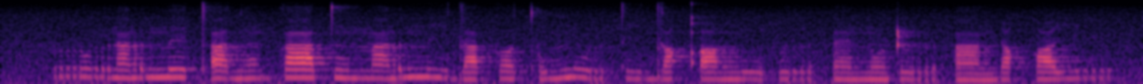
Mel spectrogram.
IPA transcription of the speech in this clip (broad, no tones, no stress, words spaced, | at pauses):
rurɾãrn̪etʼa dõkat̪ũ n̪ãrn̪ida kʌtʼuŋurti dɯqʼʌŋuʔɯr ʔɛ̃nũʈɯr ʔãŋi qʷir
